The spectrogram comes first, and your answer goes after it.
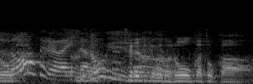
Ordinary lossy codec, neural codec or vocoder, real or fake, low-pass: MP3, 24 kbps; none; real; 5.4 kHz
